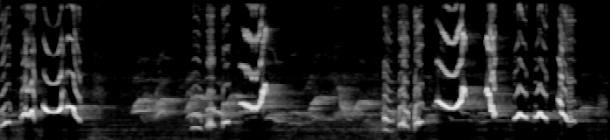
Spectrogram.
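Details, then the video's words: Agitated Oriental magpie-robin, stirred up and pouring out its isian song: bright looping whistles and buzzy slurred phrases, a pause of softer twittering, then a fast string of clear, evenly spaced whistled notes. "memancing emosi Kacer langsung panas emosi bongkar isian"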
